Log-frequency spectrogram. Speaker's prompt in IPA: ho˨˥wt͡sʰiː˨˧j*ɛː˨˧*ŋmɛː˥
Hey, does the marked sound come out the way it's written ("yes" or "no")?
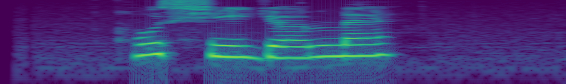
no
